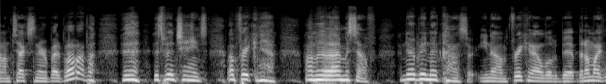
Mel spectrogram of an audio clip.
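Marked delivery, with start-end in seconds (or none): 0.6-4.8 mock panic, higher and louder; retold freak-out. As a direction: act out frantic texting in a raised voice. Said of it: "I'm, like, freaking out".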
